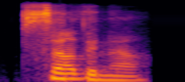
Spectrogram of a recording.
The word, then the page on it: southerner: Indian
